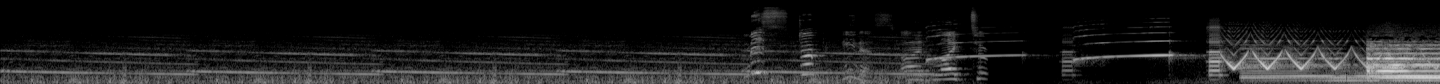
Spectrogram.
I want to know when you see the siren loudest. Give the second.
13 s.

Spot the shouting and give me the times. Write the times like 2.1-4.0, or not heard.
7.5-9.9.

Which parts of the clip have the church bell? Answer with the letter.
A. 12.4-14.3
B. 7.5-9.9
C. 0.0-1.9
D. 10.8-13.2
A.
